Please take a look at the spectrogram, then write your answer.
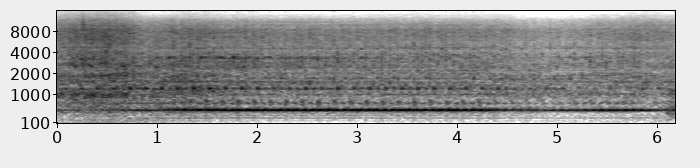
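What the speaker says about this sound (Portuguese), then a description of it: "Olha que melodia tá esse motor." A Toyota Hilux in military use, recently fitted with a new steering box, idles steadily with a smooth mid-pitched hum and a faint tonal whine, swelling slightly louder in the middle before easing back; no one speaks.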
